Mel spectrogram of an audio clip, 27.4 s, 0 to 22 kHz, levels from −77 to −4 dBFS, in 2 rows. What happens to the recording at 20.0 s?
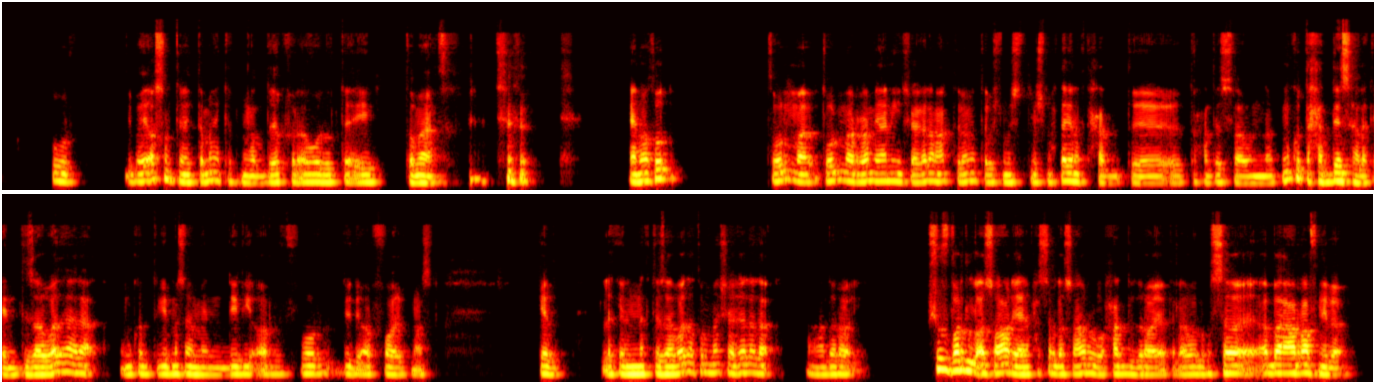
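At 20.0 s the speech is intact and shows only the light, steady colouring of its Opus voice compression.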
